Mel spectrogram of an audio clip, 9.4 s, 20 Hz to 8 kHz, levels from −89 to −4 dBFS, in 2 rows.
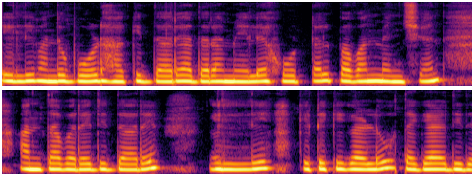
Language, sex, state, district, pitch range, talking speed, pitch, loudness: Kannada, female, Karnataka, Raichur, 195-210 Hz, 90 wpm, 205 Hz, -11 LUFS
